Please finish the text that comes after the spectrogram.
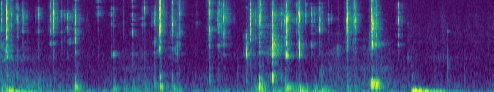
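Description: Quiet, close typing on a computer keyboard for a Markdown editor on macOS, a quick irregular patter of crisp key clicks with brief pauses, no voices.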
